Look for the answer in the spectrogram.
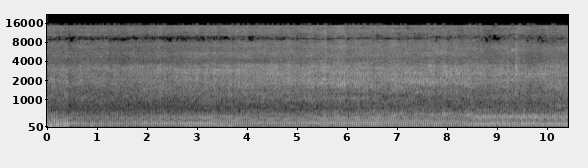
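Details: Gilson rear-tine tiller, a junkyard find from 4–5 years back, test run after cleaning dirt out of the sticky recoil. Single-cylinder putter at a steady buzzy pace, dipping slightly as the tines bite. Sounds healthy under load. A fuel leak was noted at the tank/carburetor seam.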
